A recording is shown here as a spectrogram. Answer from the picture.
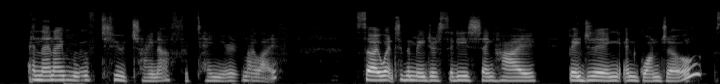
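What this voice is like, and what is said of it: Slight American accent. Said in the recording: “there's a bit of an American accent”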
